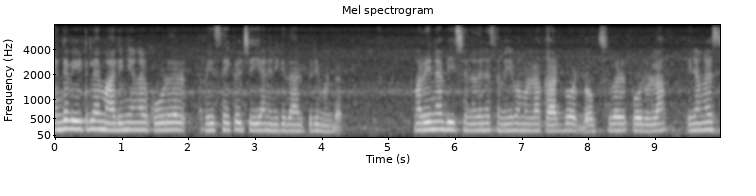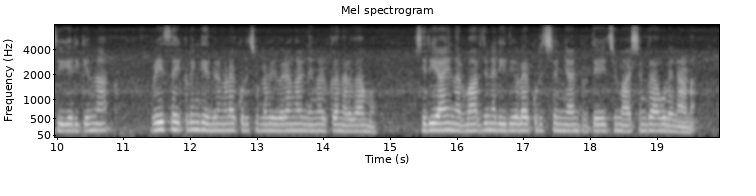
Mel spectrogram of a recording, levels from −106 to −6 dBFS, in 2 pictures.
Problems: none marked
